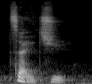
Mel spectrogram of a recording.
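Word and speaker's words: 载具: 说一下，正确的发音本来是载具，但是积非成是，在台湾几乎所有人现在都读成第三声载具。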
